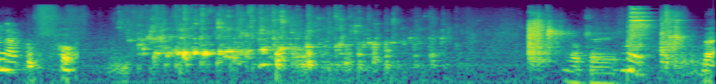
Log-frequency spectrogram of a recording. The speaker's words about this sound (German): Zuerst gießen wir das Bier in einen Topf, damit das Gas weggeht.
